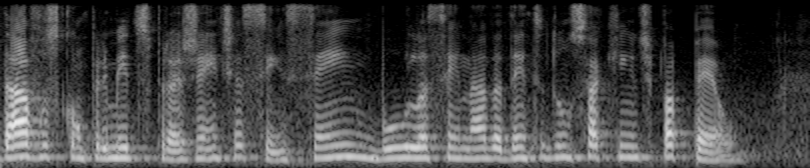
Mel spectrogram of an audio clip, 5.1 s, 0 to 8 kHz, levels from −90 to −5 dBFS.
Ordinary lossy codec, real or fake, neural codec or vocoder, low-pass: none; real; none; 7.2 kHz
